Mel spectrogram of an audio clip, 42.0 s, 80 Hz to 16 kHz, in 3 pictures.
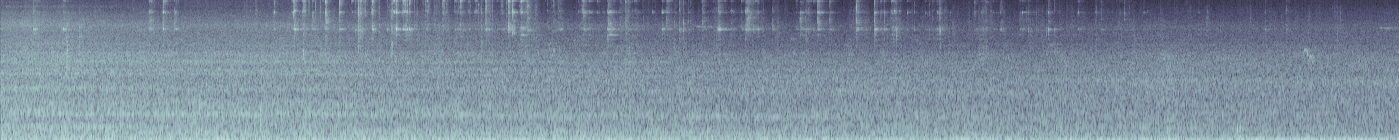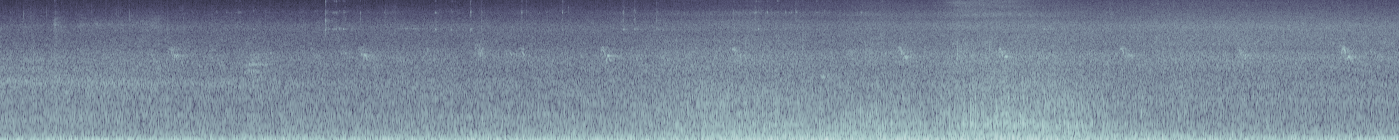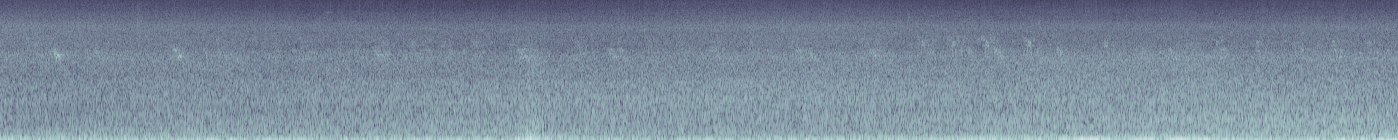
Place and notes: Matthesstr., Treptow, Berlin - wind in birches, traffic hum, ambience
corner Beermannstr. / Matthesstr., training venue for dogs, seemingly closed. wind in birch trees, traffic hum. this area will loose ground in favour of the planned A100 motorway.
Sonic exploration of areas affected by the planned federal motorway A100, Berlin.
(SD702, Audio Technica BP4025)
Berlin, Deutschland, European Union, 17 May 2013, 14:55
